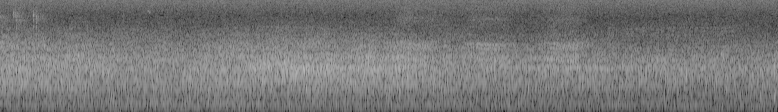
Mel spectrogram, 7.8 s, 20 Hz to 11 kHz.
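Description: Irish Rail 071 Class diesel locomotive and its train of freight wagons running past and moving away, a steady rumble that fades a little in the second half.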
